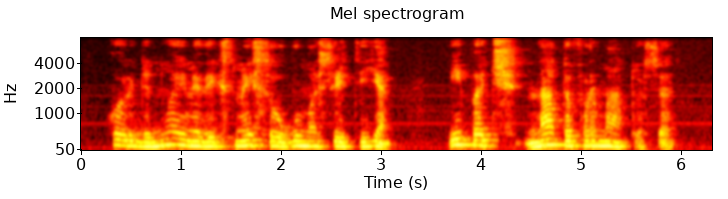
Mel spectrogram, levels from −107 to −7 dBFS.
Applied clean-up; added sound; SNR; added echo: none; none; none; none.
